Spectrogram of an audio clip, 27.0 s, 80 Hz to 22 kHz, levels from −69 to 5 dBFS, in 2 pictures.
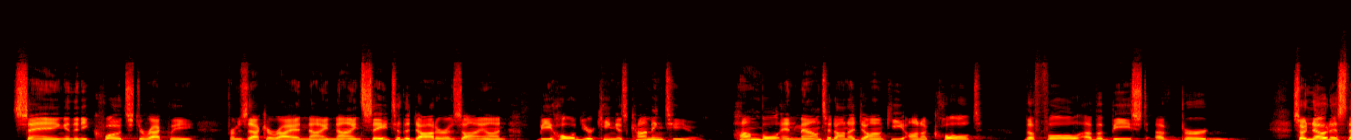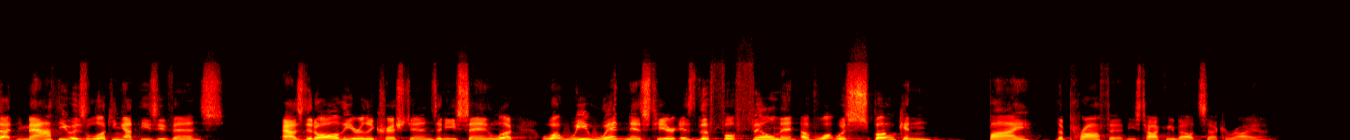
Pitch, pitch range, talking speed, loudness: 185 Hz, 165-210 Hz, 170 wpm, -23 LUFS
